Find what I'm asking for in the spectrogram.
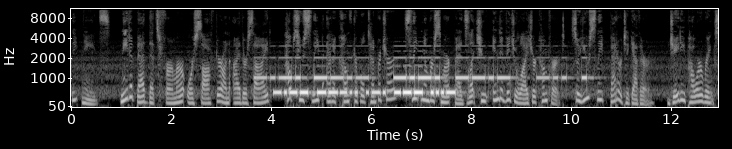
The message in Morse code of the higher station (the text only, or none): CQ CQ DE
